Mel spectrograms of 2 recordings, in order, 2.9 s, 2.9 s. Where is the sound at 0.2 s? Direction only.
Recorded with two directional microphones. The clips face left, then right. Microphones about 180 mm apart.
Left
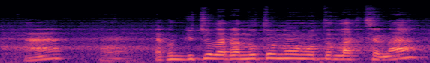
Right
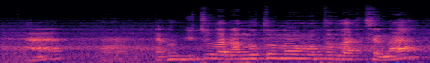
50° left (ahead or behind).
